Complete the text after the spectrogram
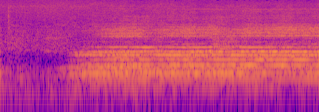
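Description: A choir sings together in long, held notes.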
